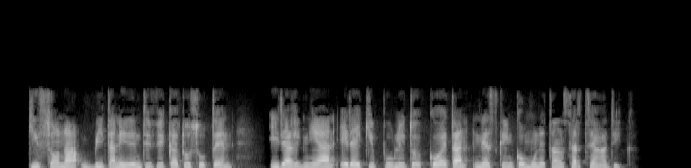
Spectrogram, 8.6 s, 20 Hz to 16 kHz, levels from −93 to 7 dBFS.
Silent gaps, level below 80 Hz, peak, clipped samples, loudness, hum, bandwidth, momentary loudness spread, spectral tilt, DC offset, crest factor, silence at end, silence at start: none; -74 dBFS; 0 dBFS; under 0.1%; -20 LUFS; none; 7.8 kHz; 9 LU; -4.5 dB/octave; under 0.1%; 20 dB; 0.9 s; 0.35 s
